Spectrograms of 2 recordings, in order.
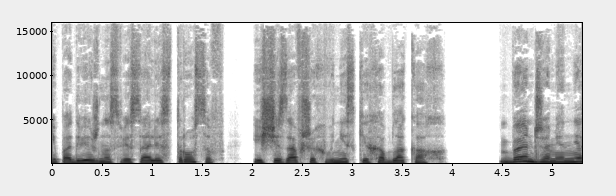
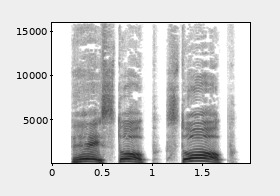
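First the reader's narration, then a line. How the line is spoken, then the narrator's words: Yelled. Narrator (Russian): Заорал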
